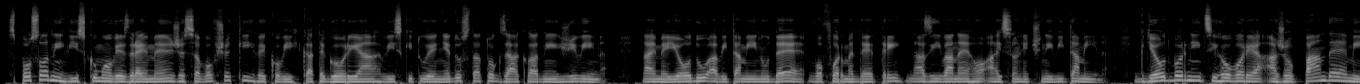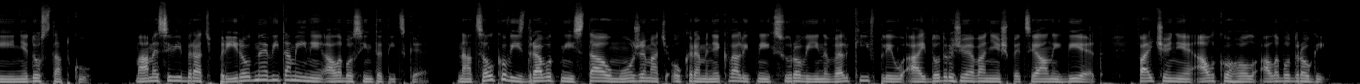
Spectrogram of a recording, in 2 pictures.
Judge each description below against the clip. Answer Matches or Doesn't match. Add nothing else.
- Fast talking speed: Doesn't match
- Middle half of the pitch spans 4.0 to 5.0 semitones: Doesn't match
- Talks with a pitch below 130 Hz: Doesn't match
